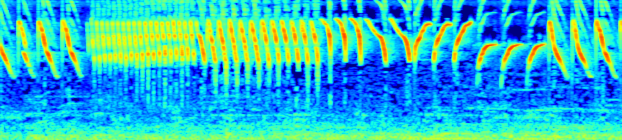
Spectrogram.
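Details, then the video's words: Canary singing to stimulate others to sing, with a few sweeping whistles followed by a long rapid rolling trill that slows into loud, repeated up-and-down slurred whistles, with almost no background noise. "Canary tweets"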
